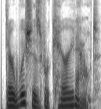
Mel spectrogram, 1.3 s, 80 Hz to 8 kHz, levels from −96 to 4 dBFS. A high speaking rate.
Yes: fast, 235 wpm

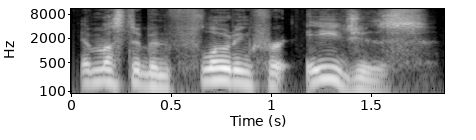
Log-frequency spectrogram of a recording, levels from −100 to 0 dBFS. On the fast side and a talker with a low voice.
No: fast, 225 wpm; medium, 145 Hz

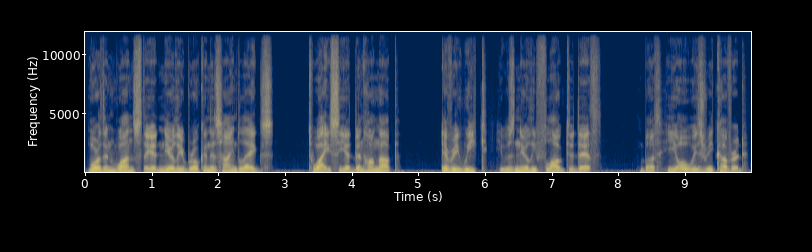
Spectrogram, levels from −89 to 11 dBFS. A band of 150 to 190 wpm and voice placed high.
No: average, 170 wpm; low, 105 Hz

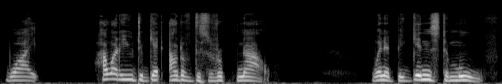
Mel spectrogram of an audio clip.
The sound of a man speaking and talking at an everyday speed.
No: female; average, 190 wpm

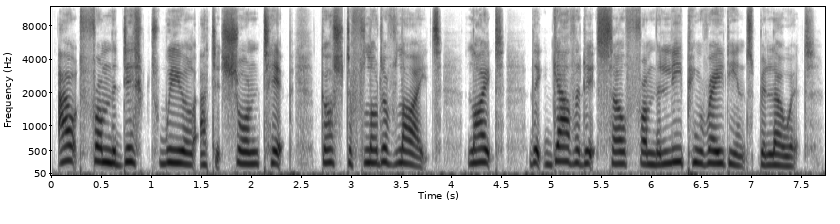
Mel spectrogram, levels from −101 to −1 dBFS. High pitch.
Yes: high, 240 Hz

